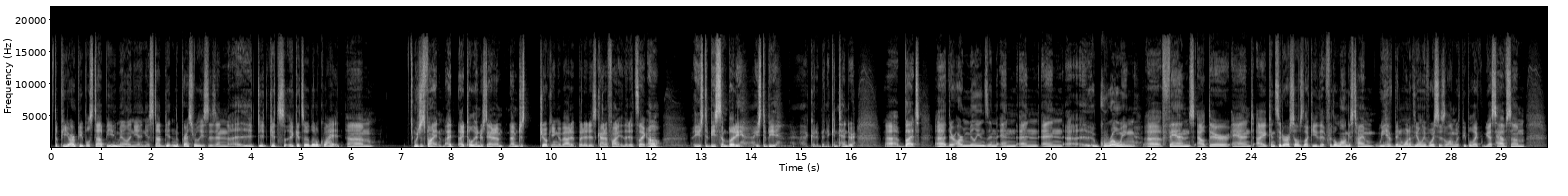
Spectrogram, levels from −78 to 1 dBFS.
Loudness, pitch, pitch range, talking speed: -19 LUFS, 105 Hz, 95-120 Hz, 210 wpm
